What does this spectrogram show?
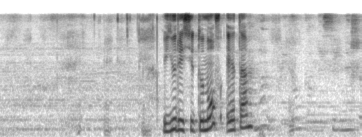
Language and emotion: Russian, neutral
